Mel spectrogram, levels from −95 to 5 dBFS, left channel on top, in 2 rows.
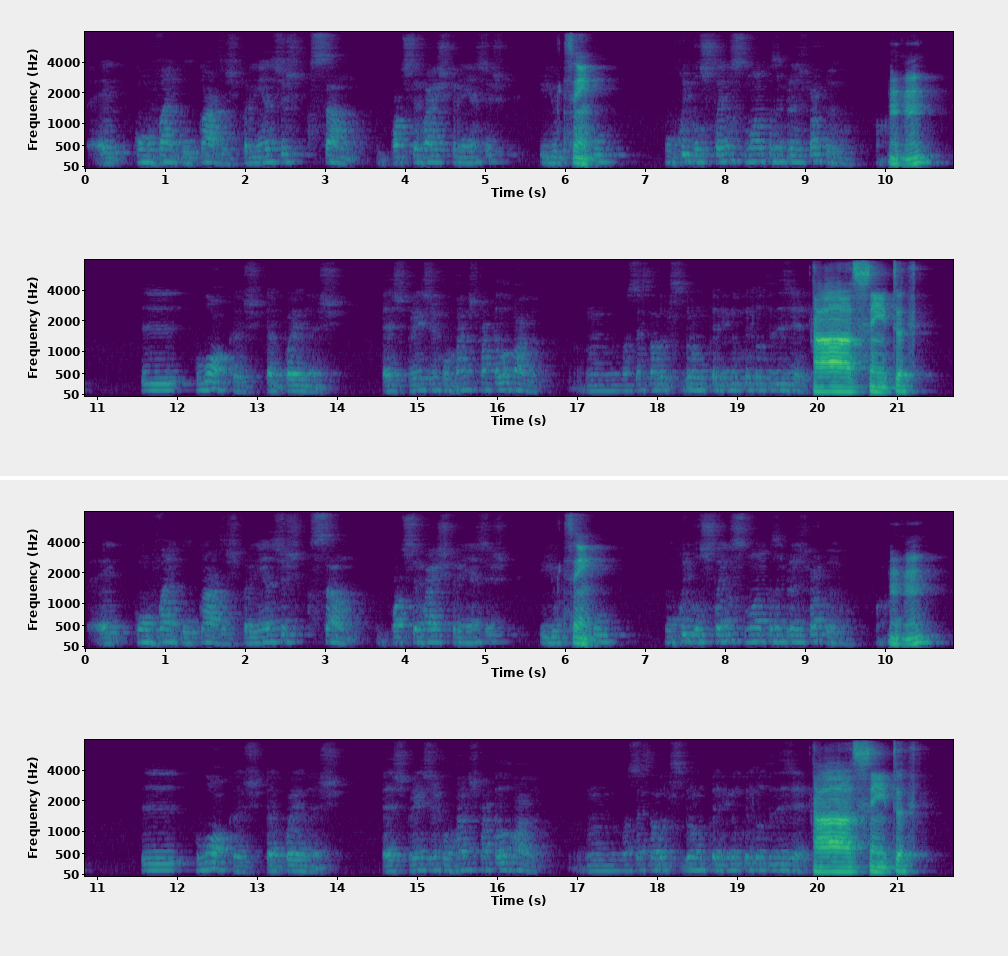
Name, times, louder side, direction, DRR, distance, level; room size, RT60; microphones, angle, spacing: voice 1, 0.0-3.3 3.8-5.2 5.7-6.5 7.2-9.5 10.0-10.3 11.5-12.0 12.2-13.9 14.6-16.5 17.1-19.9, equal, 5° right, -6 dB, 5.7 m, -48 dB
voice 2, 10.0-10.5 19.9-21.2, left 3 dB, 15° left, 6 dB, 0.9 m, -28 dB
20.5 x 12.5 x 3.2 m, 0.65 s
head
